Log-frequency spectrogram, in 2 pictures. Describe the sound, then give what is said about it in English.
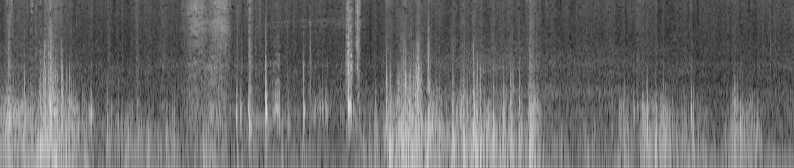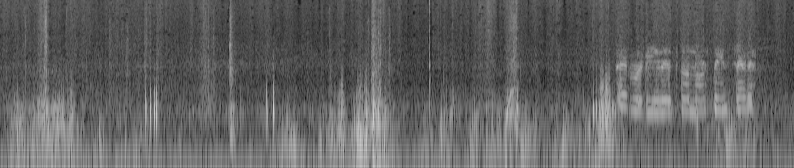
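A rain sound effect: a steady, dense hiss that fills the whole clip, with irregular louder bursts and crackles, and a brief wavering tonal whine near the end. “Just going to start the rain here, okay?”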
